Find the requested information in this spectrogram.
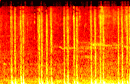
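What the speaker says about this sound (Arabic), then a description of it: "الله في حصان اهو" A horse's hooves clip-clop in a video game, a steady brisk rhythm of paired close hoofbeats repeating throughout.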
